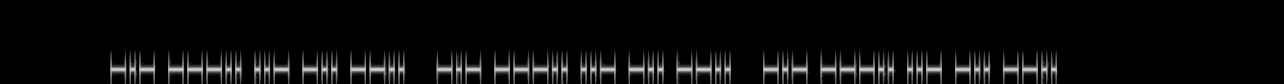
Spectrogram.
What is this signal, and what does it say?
Morse code, heard as a keyed tone, about 25 wpm, 700 Hz. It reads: K8UDZ K8UDZ K8UDZ
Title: USA Call Signs Repeated 3x 25wpm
